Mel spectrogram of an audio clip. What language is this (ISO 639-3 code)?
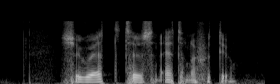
swe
